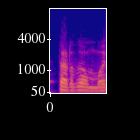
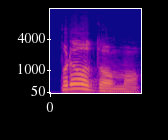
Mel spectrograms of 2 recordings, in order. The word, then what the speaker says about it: Pródomo: No es Perdomo, es Pródomo. Prodomo. Así que le vamos a decir a nuestros compañeros de la vanguardia para que lo... Palabra esdrújula, con acento en lado.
